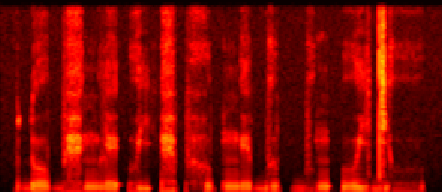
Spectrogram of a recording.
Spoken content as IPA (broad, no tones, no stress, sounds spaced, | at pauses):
ɗ o b ɛ̤ ŋ l e ʔ ṳ j ʔ ɛ̤ p h u p ŋ e b ɯ p b ṳ ŋ ʔ u j d j ṳ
